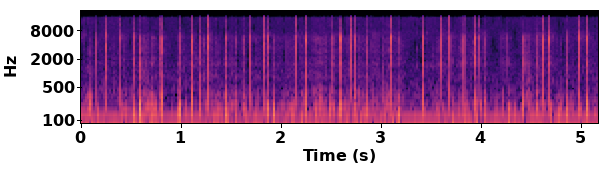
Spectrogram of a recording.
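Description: Long red nails rapidly tap and scratch the stiff cover of a small red notebook with metal spiral binding, held in both hands. Sharp, bright clicks fall in a dense, quick stream over a steady low hum.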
